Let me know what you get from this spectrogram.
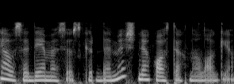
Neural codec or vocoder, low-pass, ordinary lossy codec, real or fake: none; 7.2 kHz; AAC, 48 kbps; real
